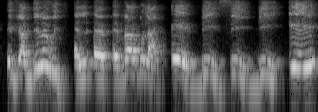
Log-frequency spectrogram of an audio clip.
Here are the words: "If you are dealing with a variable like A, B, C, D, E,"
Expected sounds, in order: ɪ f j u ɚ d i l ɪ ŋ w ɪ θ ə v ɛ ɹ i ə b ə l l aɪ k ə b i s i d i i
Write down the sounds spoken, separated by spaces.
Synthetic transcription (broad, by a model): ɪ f j u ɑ d i l ɪ ŋ w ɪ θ ə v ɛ l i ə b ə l l aɪ k ə b i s i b i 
